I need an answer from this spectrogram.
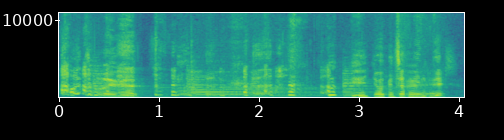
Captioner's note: unable to hold the laughter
